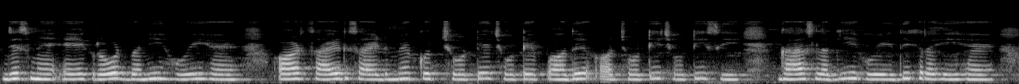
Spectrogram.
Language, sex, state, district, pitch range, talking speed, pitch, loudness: Hindi, female, Uttar Pradesh, Lucknow, 230-255 Hz, 140 wpm, 240 Hz, -15 LUFS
